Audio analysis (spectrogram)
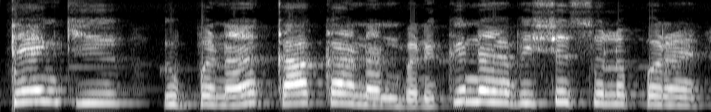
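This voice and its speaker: A man voicing an earnest high-pitched pigeon. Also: moderate pace, mellow, soft background music. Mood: warm, friendly. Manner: earnest, well-wishing. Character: sincere, friendly pigeon.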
